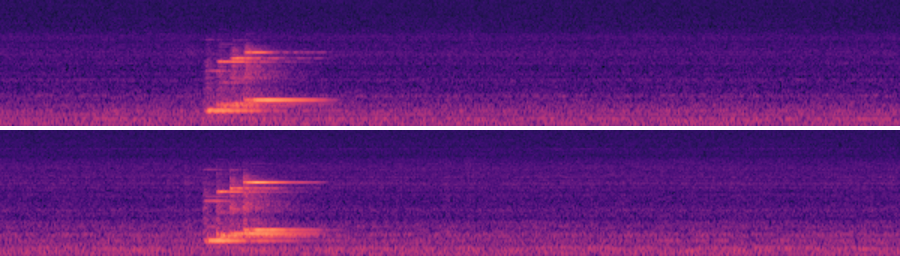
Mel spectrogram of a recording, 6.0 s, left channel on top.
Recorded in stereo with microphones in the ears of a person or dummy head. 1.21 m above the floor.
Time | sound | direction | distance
0.0 | a fan | 85° right | 5 m
1.4 | a ringtone | 75° right (ahead or behind) | 4 m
